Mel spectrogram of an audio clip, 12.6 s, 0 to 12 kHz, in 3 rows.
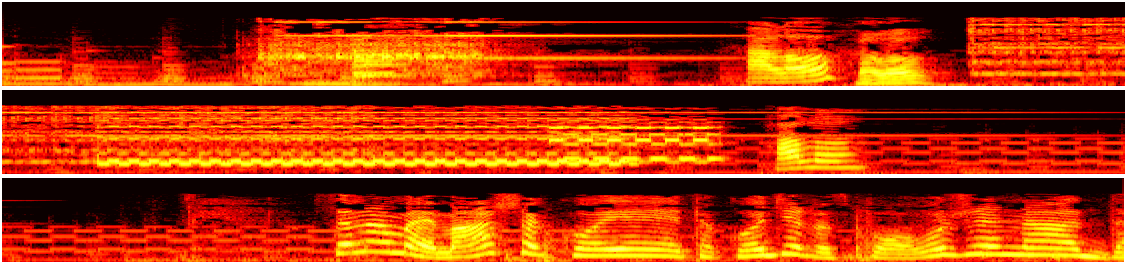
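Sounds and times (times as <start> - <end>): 
loud buzzy telephone-style ring: 0.9 - 2.8, 3.6 - 9.1
speech: 2.8 - 3.6, 7.1 - 7.6, 10.0 - 12.6
bouncy musical jingle with bright synth notes and bass line: 3.6 - 9.1.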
